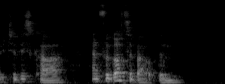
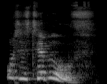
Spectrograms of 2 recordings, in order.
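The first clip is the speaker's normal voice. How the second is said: very high, shrill-pitched squeaked question; landlady squeaking, demanding to know what Tibbles is; 5 dB louder than usual. A narrator's reading. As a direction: squeak it out in alarm. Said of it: "squeaked Missus Featherstone".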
